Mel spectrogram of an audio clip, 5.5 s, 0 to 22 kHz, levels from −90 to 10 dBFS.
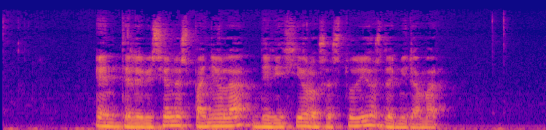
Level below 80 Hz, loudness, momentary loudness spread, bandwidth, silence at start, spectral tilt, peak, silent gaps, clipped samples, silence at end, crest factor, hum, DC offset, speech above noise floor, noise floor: -38 dBFS; -18 LUFS; 6 LU; 14 kHz; 0.1 s; -5 dB/octave; -2 dBFS; none; under 0.1%; 0.4 s; 16 dB; none; under 0.1%; 28 dB; -45 dBFS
